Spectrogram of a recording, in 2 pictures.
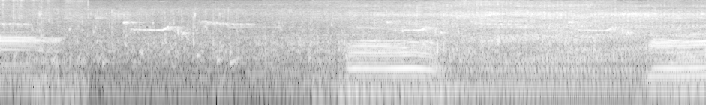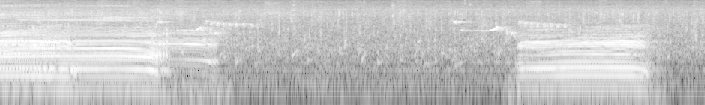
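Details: Cows walking in an orderly line down a green hill to graze in the valley; three moos roughly three seconds apart, the middle one longest and wavering, with bird chirps behind.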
